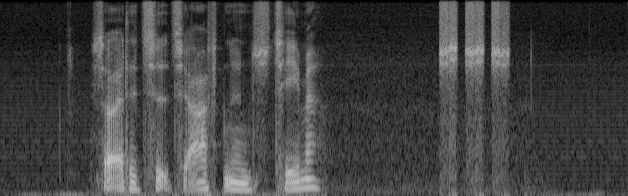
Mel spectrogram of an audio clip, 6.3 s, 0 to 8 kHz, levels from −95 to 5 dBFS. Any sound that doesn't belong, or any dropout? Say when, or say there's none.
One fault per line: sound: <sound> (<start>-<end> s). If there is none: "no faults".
sound: laugh (4.4-5.1 s)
